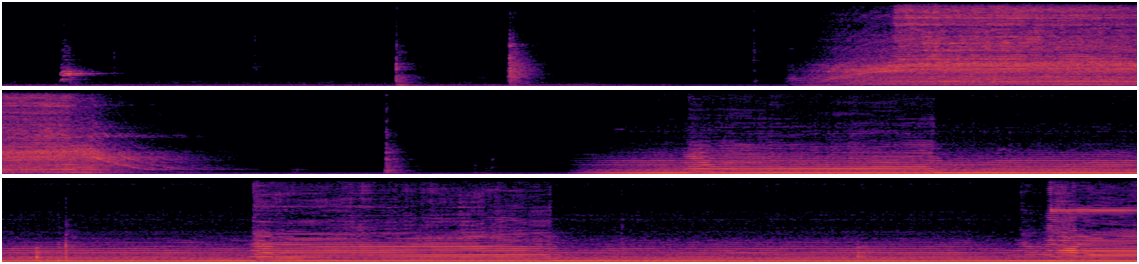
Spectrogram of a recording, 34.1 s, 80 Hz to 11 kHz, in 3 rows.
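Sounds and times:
woodworking machine motor humming: 17.1s - 34.0s.

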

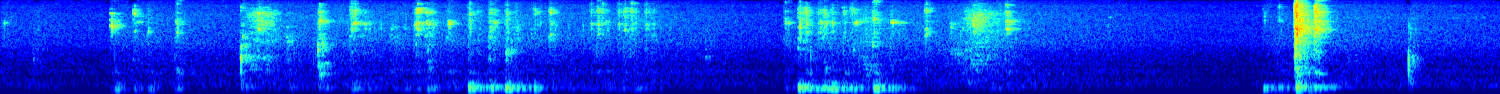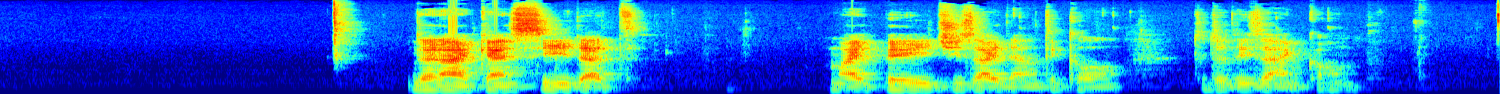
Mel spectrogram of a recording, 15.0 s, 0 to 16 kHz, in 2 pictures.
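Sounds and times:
keyboard typing: 0.5s - 3.3s, 3.9s - 5.1s, 6.3s - 6.7s.

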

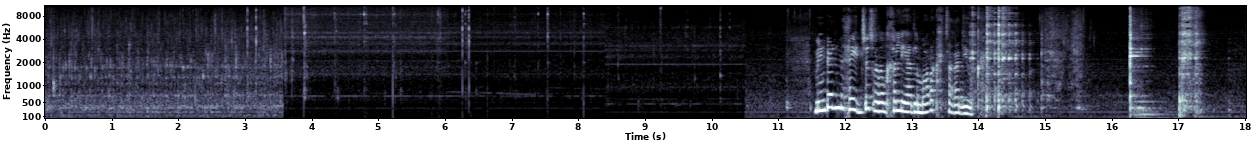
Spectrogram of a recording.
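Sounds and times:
broth bubbling in a pot: 0.0s - 3.6s.

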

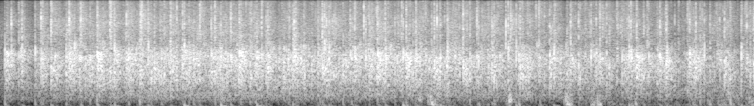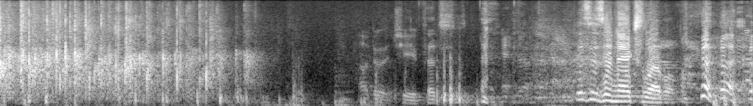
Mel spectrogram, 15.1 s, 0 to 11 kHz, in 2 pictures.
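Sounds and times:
audience applauding: 0.0s - 10.2s.

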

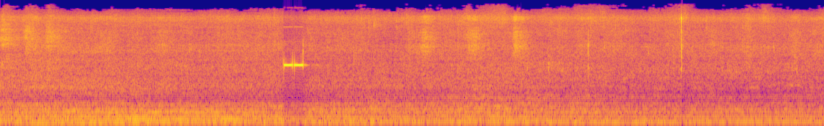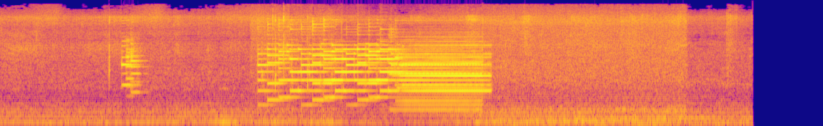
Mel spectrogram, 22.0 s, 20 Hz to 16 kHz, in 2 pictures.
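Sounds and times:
phone electronic jingle: 12.6s - 13.1s, 14.4s - 17.6s
phone short beeps: 12.6s - 13.1s.

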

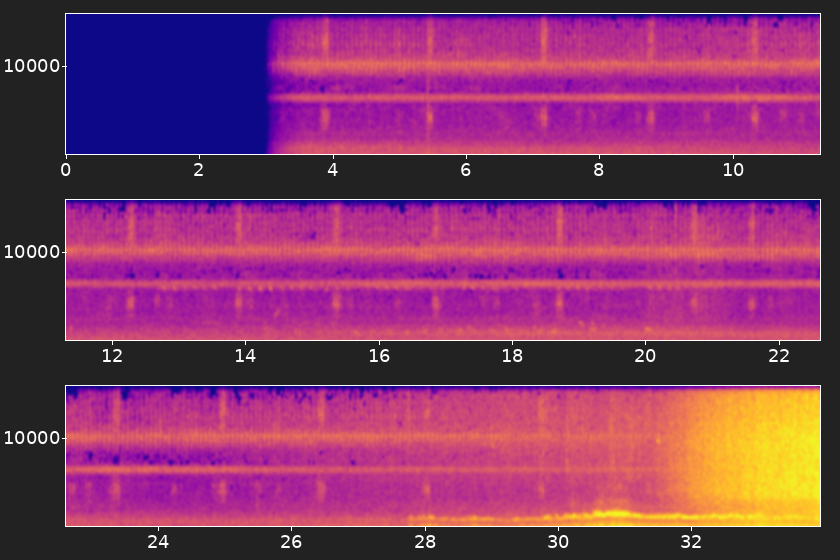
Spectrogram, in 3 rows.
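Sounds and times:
high-pitched insect trill: 3.5s - 33.9s
wind blowing: 26.0s - 33.9s.

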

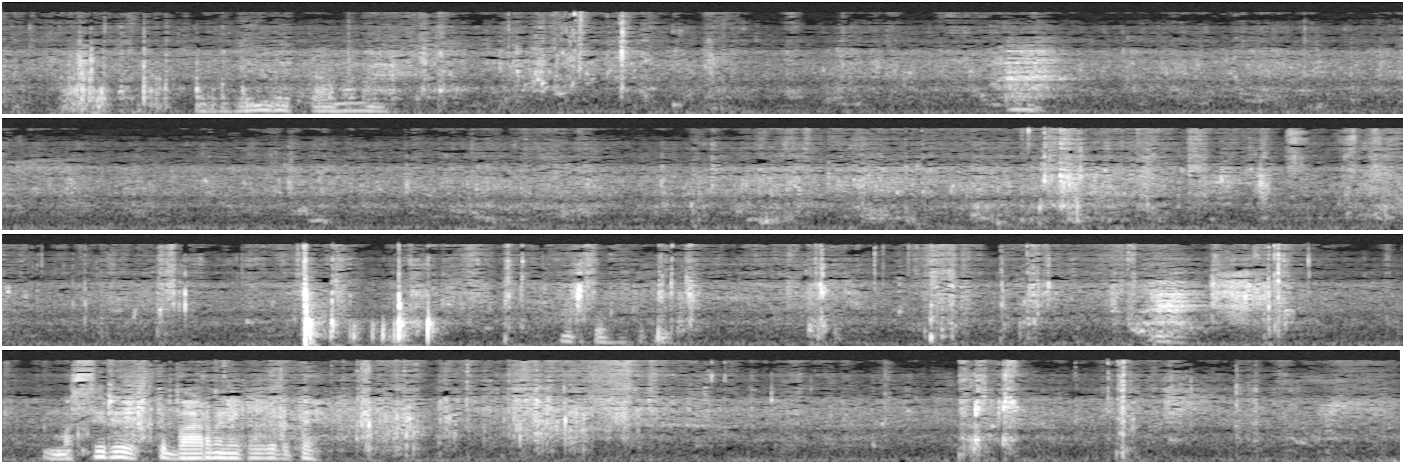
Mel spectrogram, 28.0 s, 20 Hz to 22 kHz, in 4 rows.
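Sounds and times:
stream trickling over stones: 0.0s - 28.0s
knocks on wet rocks: 15.4s - 16.7s.

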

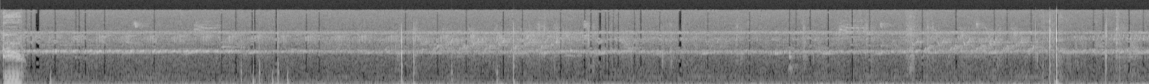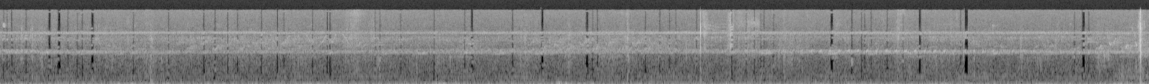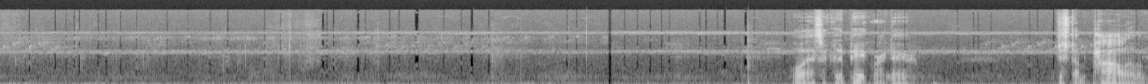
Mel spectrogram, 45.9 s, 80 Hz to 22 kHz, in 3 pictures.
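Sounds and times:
insects trilling: 0.0s - 45.9s.

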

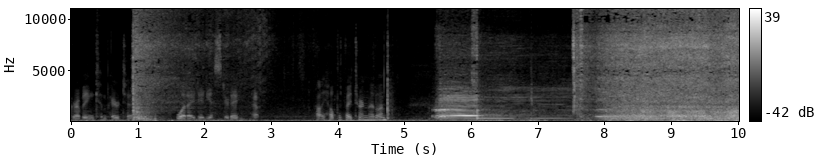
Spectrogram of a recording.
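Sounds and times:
hose spraying water on concrete: 7.5s - 10.0s.

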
